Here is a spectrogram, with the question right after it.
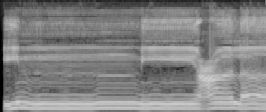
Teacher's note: Qul inni ala, huruf ain tengah kerongkong ni kita kena sempitkan. Inni ala, la mat asli dua harakat, ada alif mat kecil sebelumnya baris atas.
